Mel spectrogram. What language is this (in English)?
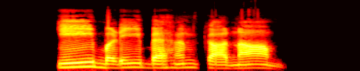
Urdu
